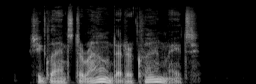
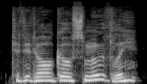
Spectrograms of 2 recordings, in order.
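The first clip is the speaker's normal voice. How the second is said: put-on eager young voice; 13 semitones higher, 7 dB louder than usual. Eager young cat asks.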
